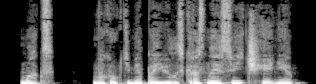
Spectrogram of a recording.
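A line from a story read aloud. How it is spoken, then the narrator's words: Surprised exclamation. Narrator (Russian): удивленно воскликнула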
